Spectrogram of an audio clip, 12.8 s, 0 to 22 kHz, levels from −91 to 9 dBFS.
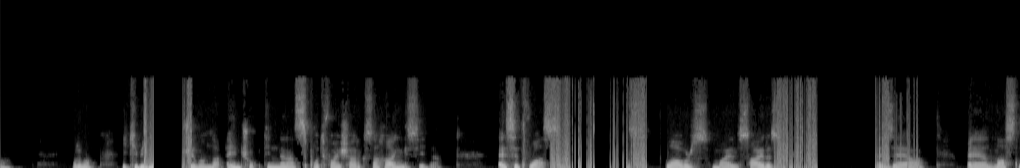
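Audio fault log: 1.80–2.38 s, 6.88–8.07 s, 9.67–11.46 s: intermittent contact. A loose connection opens, and the speech cuts out for about 0.37 s, 0.72 s and 0.73 s, leaving faint hiss. Unlike clean digital dropouts, each gap has ragged crackle at its edges as the contact scrapes.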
